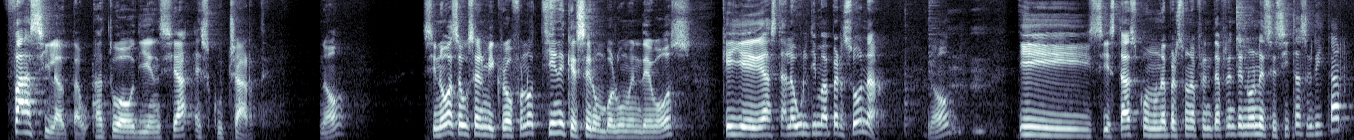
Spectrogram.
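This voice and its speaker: A man with a slightly higher voice teaches a public-speaking lesson. He talks in a lively, theatrical way, shifting his loudness for effect and constantly asking his listeners to confirm. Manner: animated, frequent tag questions, varies loudness for effect. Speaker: course instructor. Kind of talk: recorded lecture on public speaking.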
